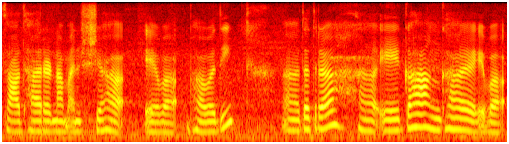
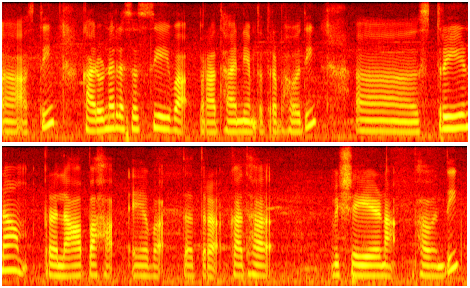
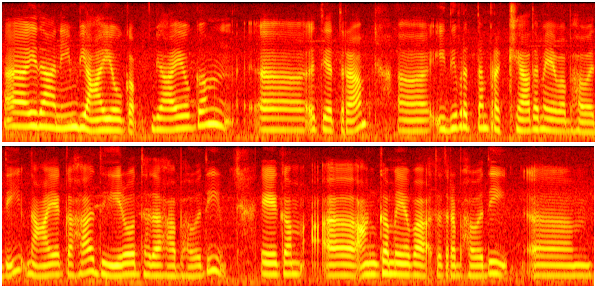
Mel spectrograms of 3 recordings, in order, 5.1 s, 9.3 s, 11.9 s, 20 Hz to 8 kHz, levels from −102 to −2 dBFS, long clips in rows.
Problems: constant background noise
